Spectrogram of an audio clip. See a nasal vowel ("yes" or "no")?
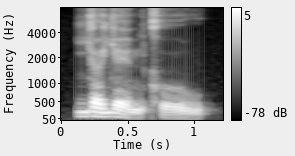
no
